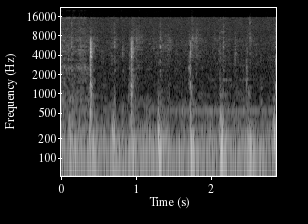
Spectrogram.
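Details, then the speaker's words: Toyota Alphard stationary, steering wheel turned left and right: dull uneven clicks two or three a second over low hum, also felt over rough roads; cracked damper rubber in the power steering motor. "pertama kita coba dengan kondisi kendaraan diam dan setir di belokan kanan kiri seperti ini ya terdengar suara klerk ya"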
